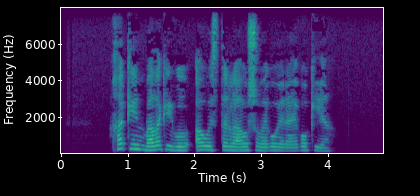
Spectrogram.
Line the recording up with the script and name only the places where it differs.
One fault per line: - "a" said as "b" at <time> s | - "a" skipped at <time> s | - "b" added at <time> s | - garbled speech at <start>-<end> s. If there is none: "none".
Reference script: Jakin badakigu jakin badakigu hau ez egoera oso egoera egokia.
- "jakin badakigu" skipped at 1.8 s
- "egoera" said as "dela" at 2.5 s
